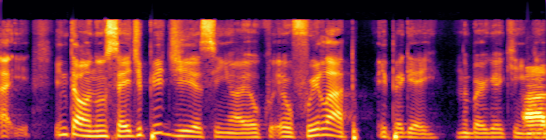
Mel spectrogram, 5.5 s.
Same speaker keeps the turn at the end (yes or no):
yes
